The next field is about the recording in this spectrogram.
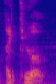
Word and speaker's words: Hercule: Sé que Hercule, Hércules, los corregís. – Hercule. – Exacto.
